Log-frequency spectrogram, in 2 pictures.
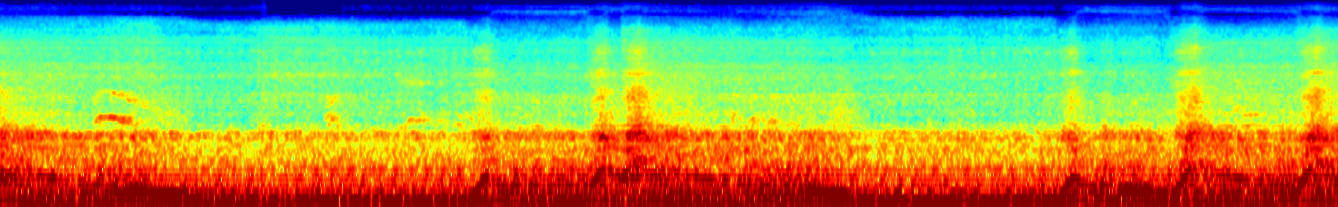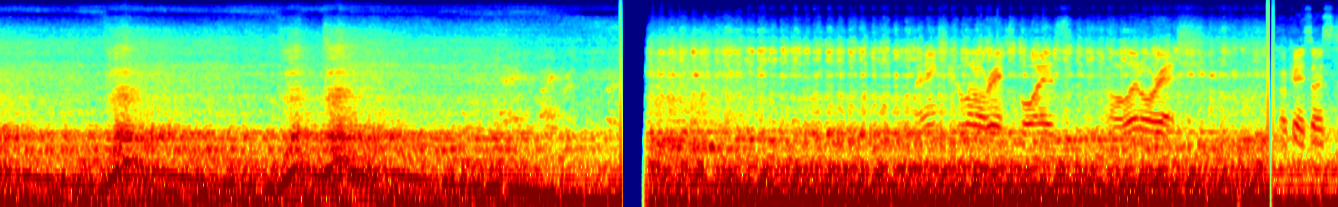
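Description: A car engine idles with a loud, deep rumble.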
